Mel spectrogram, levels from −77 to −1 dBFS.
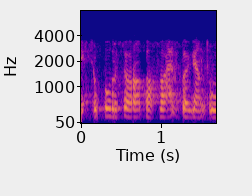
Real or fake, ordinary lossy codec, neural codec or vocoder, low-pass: fake; MP3, 32 kbps; codec, 16 kHz, 16 kbps, FunCodec, trained on LibriTTS, 50 frames a second; 7.2 kHz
